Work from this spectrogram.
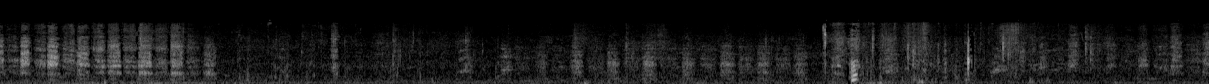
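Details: A trained Pit Bull pants steadily, the rapid airy huffs repeating a few times per second, with a louder burst near the end and brief human speech nearby.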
